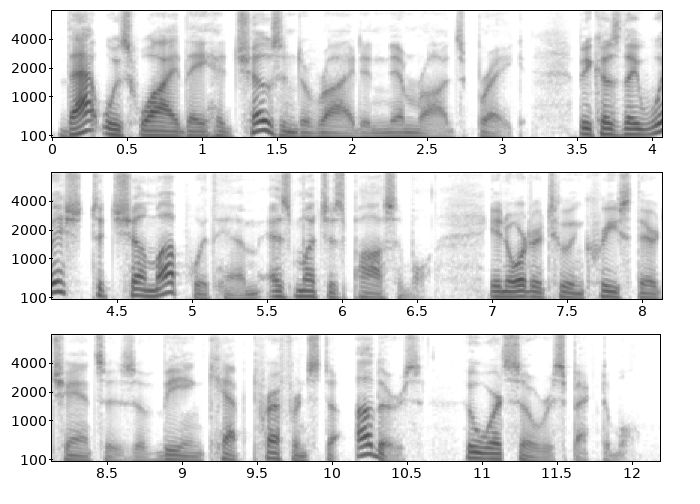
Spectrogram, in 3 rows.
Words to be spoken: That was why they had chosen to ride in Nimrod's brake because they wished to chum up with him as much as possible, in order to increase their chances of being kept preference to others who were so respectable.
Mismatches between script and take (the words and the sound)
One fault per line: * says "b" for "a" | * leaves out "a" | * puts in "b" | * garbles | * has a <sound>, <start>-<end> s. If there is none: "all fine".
all fine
